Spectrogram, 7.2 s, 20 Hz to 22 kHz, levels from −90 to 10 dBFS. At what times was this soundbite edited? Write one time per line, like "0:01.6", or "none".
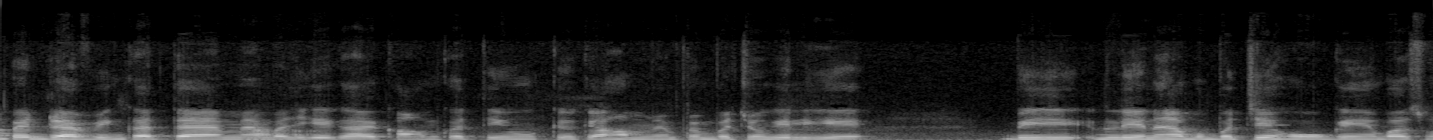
none

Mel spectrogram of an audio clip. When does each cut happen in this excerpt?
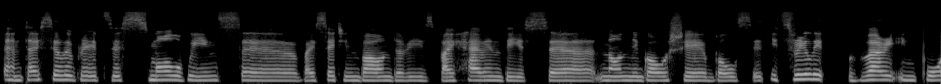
none

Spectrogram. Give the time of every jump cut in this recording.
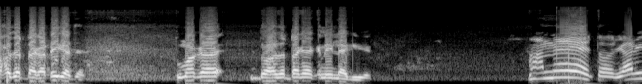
none

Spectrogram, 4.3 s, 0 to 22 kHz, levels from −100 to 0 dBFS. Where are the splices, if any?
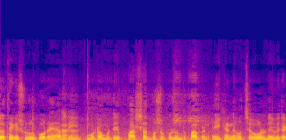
0:01.2

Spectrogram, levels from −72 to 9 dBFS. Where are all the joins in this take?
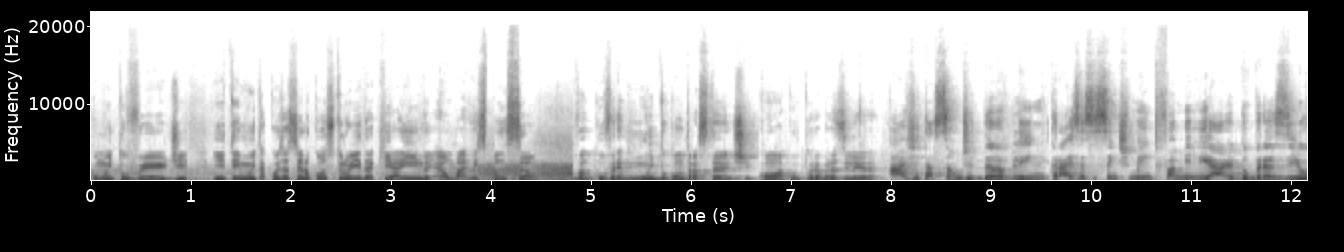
0:01.1
0:03.4
0:04.8
0:08.0

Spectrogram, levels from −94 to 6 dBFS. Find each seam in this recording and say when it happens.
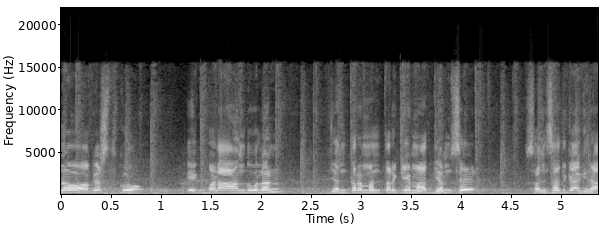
none

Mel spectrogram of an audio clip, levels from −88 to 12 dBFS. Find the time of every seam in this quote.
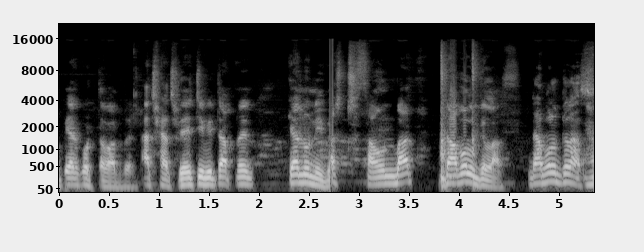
0:02.8

